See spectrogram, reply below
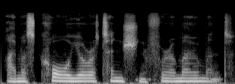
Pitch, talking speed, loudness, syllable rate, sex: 140 Hz, 205 wpm, -18 LUFS, 5.0 syllables/s, male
